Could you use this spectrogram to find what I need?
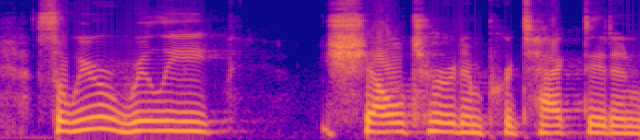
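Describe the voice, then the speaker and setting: A woman at a moderate pace in a Midwestern American accent, with ordinary pitch variation. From Michigan, US Midwest. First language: Spanish. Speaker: aerospace executive. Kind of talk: interview. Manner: hesitant, many fillers.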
